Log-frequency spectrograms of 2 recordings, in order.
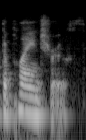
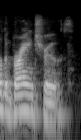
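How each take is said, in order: First: Said in the usual way. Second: "brain" said with a B, a slip for plain; slip of the tongue. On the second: Real, not acted. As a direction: say "the brain truth" with a clear B. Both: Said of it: "like, the plain truth".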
